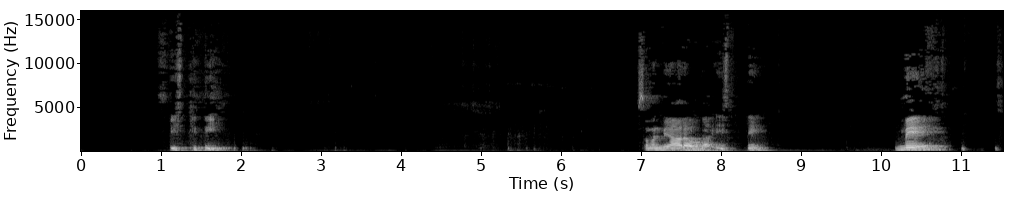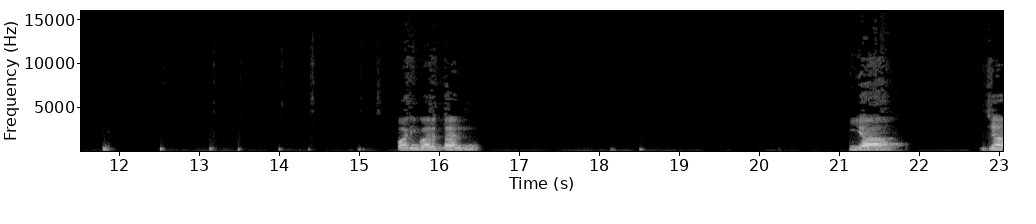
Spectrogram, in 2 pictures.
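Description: A man speaks in short bursts, pausing between phrases.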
